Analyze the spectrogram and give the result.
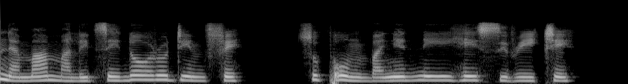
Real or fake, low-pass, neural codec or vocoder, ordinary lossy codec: fake; 7.2 kHz; codec, 16 kHz, 0.5 kbps, X-Codec, WavLM features, trained on Multilingual LibriSpeech; none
